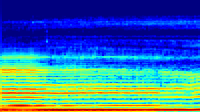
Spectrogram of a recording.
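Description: A man's voice holds one long sung note over a ringing Taylor acoustic guitar chord. The note ends near the end, and a fresh guitar strum comes in.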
